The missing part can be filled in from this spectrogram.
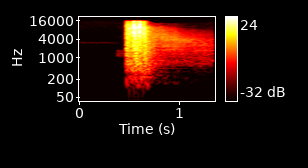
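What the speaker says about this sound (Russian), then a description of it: "Стрельба." A single sharp, loud gunshot in the Arma 3 video game, crackling out suddenly and tailing off into a lingering echo after a faint tone.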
